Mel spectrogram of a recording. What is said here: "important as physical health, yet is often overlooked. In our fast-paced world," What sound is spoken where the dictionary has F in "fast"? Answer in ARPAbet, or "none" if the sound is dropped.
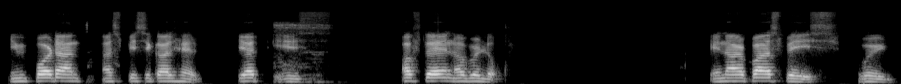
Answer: P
